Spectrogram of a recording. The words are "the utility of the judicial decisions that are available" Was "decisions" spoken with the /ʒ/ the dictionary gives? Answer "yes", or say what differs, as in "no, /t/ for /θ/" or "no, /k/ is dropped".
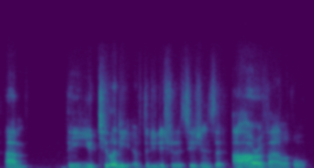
yes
